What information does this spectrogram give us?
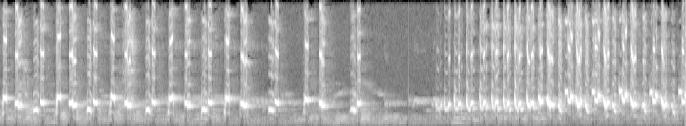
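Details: Calling yellow-vented bulbul summoning others of its kind: a string of lively chirped notes, a short pause, then a denser, faster burst of overlapping bubbly chirps.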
